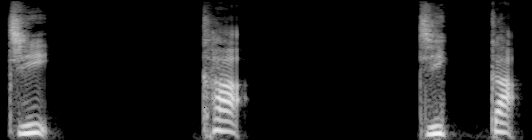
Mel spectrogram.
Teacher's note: Starting low and rising on the last syllable.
